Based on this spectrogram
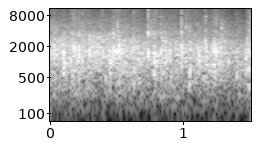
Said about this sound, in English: So come on, give him the best hand clap. Yes, thank you, Pastor.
